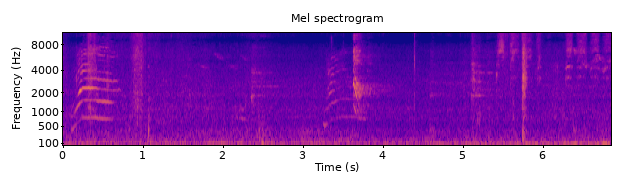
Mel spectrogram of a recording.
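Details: Long-haired tabby kitten living on the street, meowing several times in short rising-then-falling cries, with clicks, rustling and a low rumble of traffic behind.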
